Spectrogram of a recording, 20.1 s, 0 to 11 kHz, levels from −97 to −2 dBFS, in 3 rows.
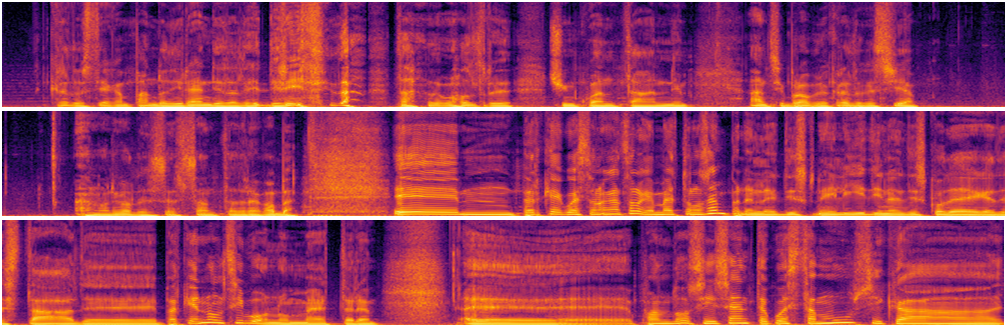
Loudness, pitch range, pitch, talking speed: -15 LUFS, 125-185 Hz, 145 Hz, 160 wpm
